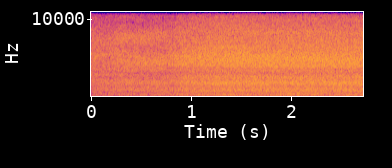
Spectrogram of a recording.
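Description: Gaganchukki waterfall in Karnataka sends up a steady, dense roar of rushing water, loud and unbroken with no voices over it.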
